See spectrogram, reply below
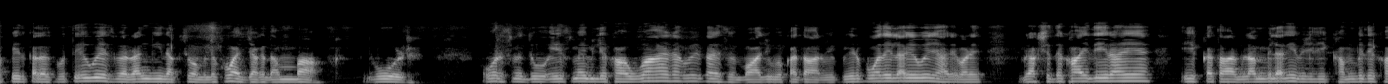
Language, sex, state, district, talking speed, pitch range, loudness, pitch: Hindi, male, Chhattisgarh, Raigarh, 205 wpm, 120-140 Hz, -25 LUFS, 130 Hz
